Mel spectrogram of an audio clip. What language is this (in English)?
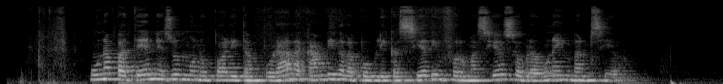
Catalan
